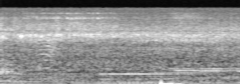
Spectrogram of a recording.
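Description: Quiet hall room tone with a steady low hum and a faint held tone, broken by a single short low thump about one and a half seconds in.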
